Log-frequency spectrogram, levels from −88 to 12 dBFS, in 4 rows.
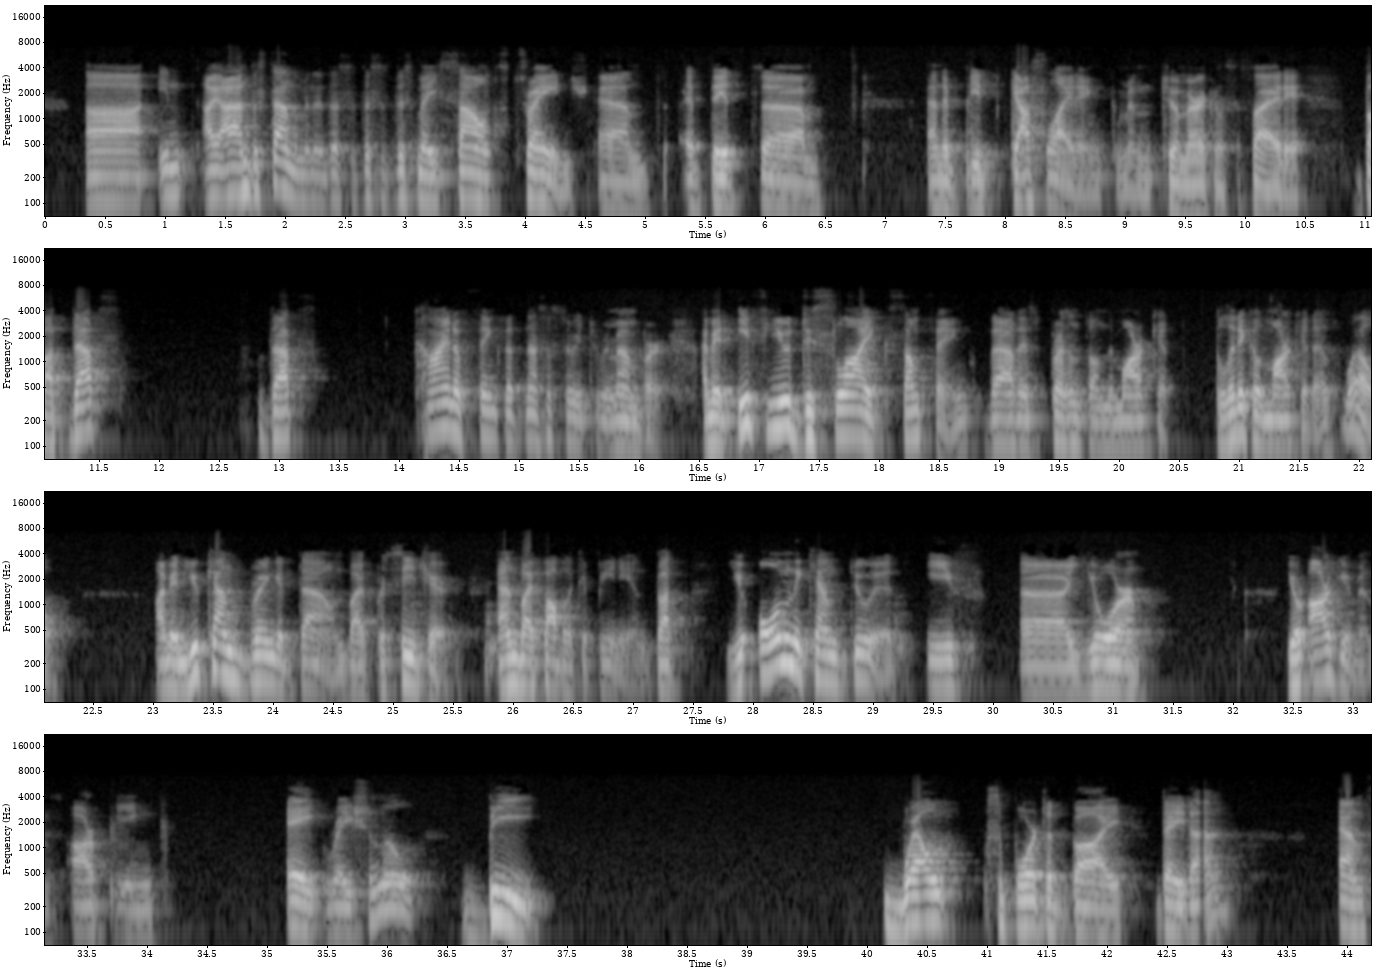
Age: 50-69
